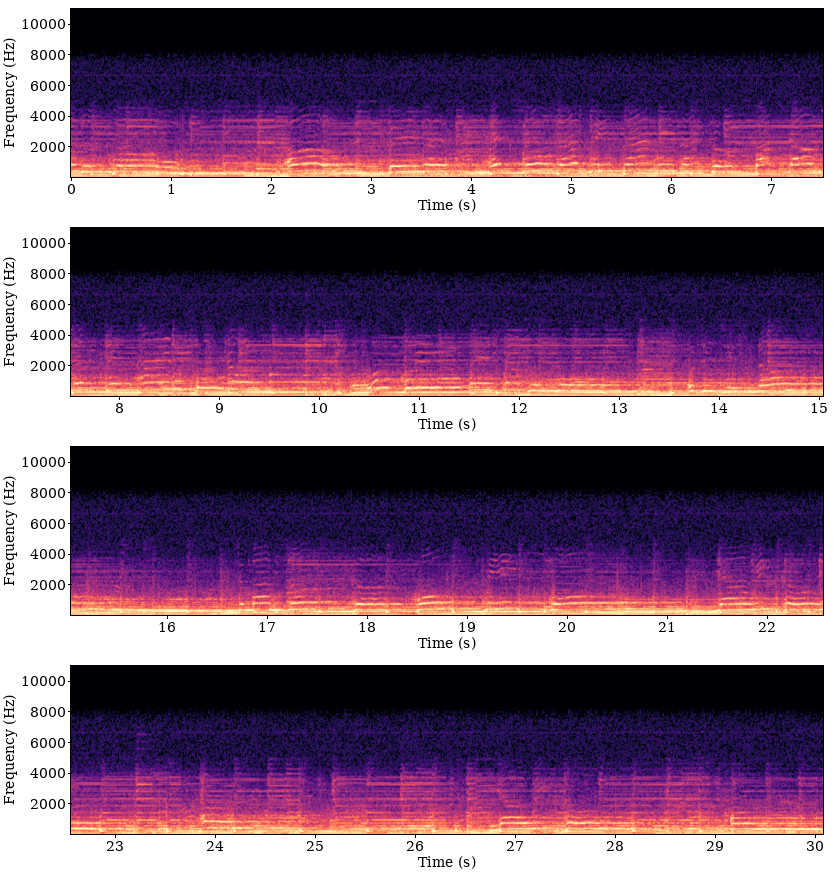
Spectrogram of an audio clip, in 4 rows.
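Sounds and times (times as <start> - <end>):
woman singing pop song: 0.0 - 25.9, 26.6 - 30.0
instrumental accompaniment: 0.0 - 30.0.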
